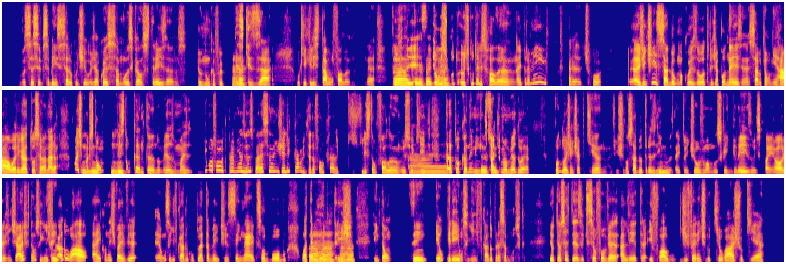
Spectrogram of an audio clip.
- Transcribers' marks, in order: in Chinese: "你好"; in Japanese: "arigatō, sayonara"
- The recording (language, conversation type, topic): Portuguese, podcast, Me conta uma música que te ajuda a superar um dia ruim?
